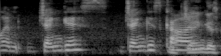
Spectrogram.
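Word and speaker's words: Genghis: wrong they call him jengis jenus jangus K yeah I didn't know that it was not genas I didn't either and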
